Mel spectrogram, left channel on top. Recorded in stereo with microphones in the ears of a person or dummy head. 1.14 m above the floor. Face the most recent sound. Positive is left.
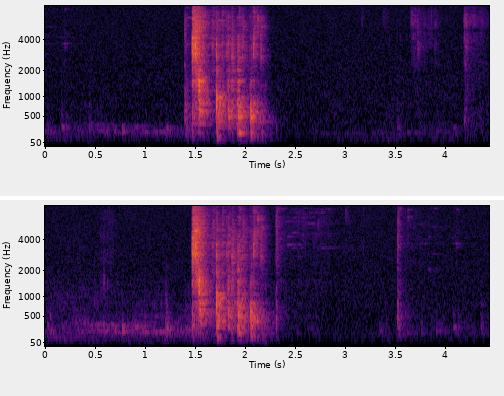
turn(degrees=5)  # may be behind; listen again after turning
